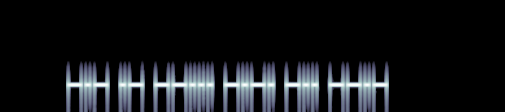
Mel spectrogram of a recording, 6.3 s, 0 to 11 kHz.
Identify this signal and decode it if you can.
Morse code, heard as a keyed tone, about 22 wpm, 700 Hz. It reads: KA7CDQ
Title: USA Call Signs 22wpm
